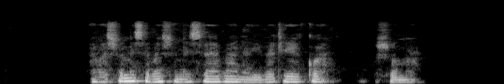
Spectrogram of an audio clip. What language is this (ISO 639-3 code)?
lug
